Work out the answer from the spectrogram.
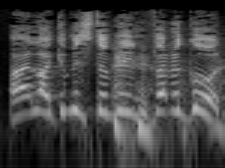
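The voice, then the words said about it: Generic put-on foreign accent. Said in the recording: “was that your Japanese impression? ... No, that wasn't a Japanese impression. ... That was just a generic. ... I don't know what accent that is.”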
